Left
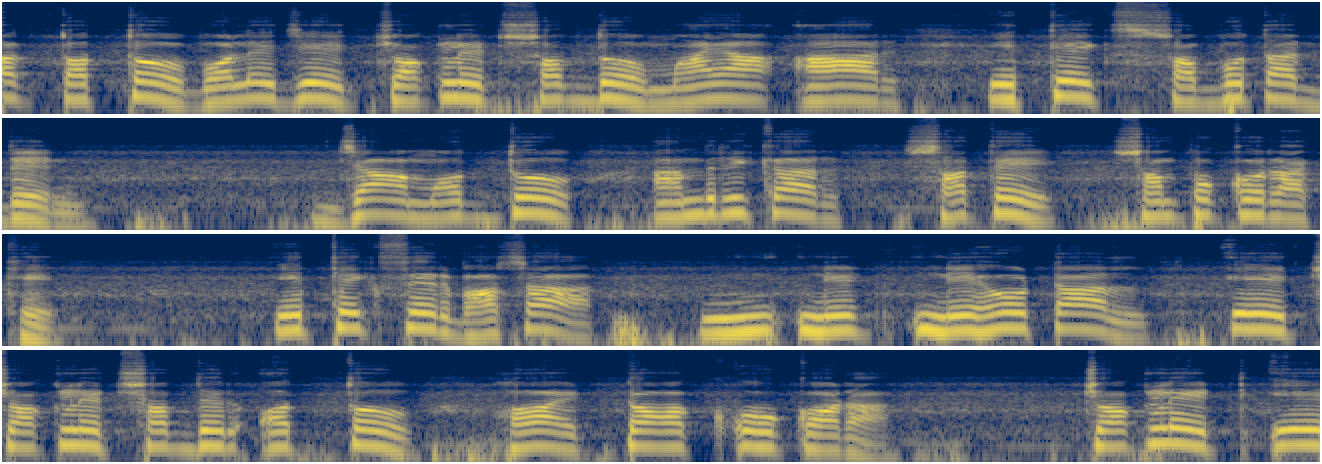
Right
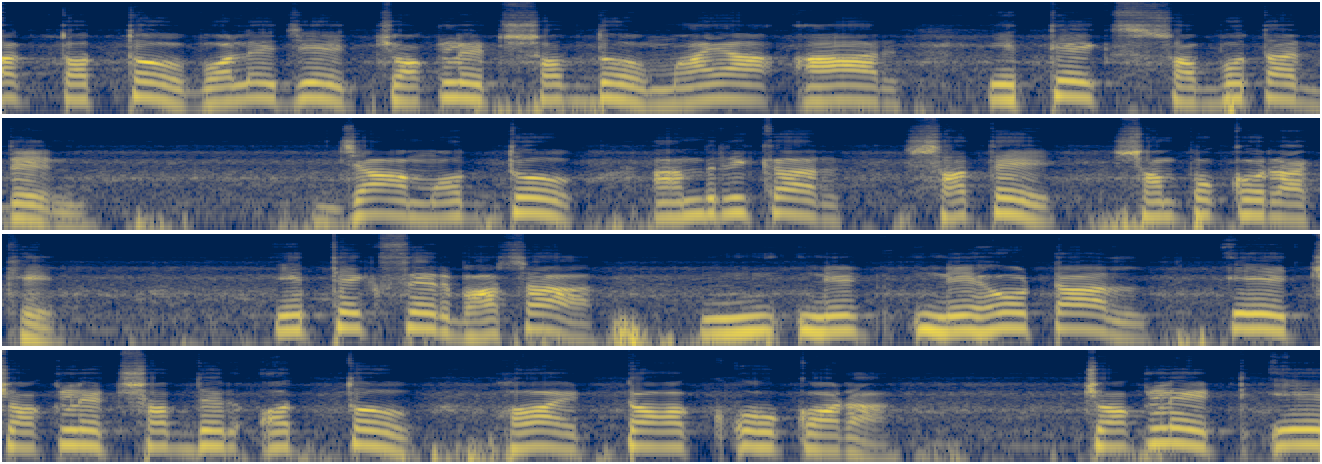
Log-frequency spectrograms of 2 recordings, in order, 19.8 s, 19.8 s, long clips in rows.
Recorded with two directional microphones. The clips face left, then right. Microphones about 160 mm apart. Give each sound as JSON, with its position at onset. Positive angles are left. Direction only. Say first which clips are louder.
{"t": 0.0, "sound": "a man's voice", "louder": "left 3 dB", "side_deg": 30}
{"t": 6.1, "sound": "a man's voice", "louder": "left 3 dB", "side_deg": 25}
